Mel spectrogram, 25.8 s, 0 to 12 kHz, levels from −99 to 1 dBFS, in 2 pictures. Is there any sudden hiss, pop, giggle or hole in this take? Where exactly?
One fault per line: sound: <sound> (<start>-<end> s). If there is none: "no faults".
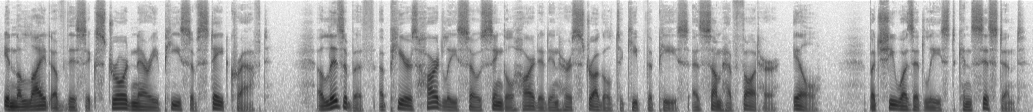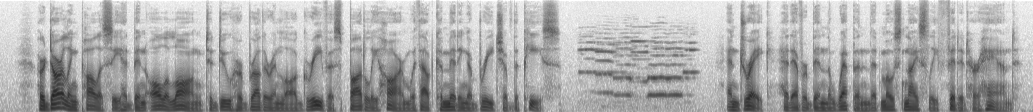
sound: sigh (20.1-21.7 s)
